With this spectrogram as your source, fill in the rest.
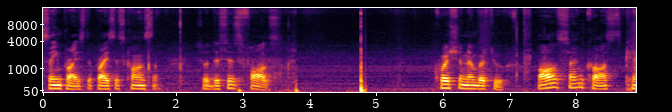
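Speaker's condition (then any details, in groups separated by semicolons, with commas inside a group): No condition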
